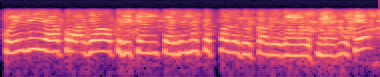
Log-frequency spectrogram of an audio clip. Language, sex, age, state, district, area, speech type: Urdu, male, 30-45, Bihar, Supaul, rural, conversation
